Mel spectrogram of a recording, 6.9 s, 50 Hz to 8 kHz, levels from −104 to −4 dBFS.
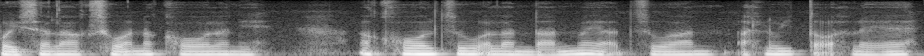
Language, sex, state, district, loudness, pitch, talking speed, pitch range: Mizo, male, Mizoram, Aizawl, -18 LUFS, 110 Hz, 155 wpm, 110-120 Hz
